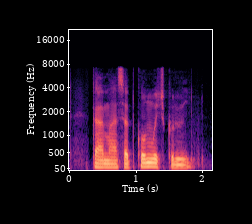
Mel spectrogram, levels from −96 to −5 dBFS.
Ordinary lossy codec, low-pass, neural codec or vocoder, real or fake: none; 7.2 kHz; codec, 16 kHz, 0.5 kbps, FunCodec, trained on LibriTTS, 25 frames a second; fake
